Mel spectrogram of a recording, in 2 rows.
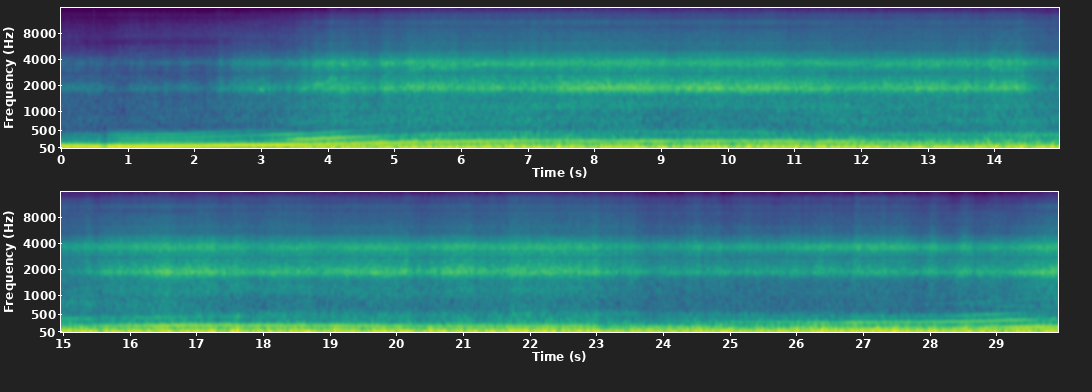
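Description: Kawasaki Z750 S inline-four engine under way: its note falls as the bike slows at the start, rises steadily over the first several seconds as it accelerates out of the bend, holds a fairly even note through the middle, and dips then rises again near the end. Constant wind rush on the helmet-mounted microphone runs underneath.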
